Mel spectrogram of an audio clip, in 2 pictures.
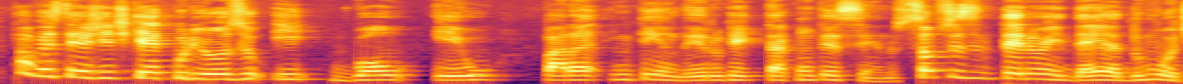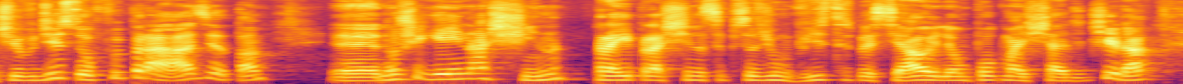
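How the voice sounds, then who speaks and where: A young Brazilian man hosting a reaction video, chatting casually and excitably with frequent filler tags. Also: high voice, fast talker, hardly any pauses. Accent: Brazilian Portuguese.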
